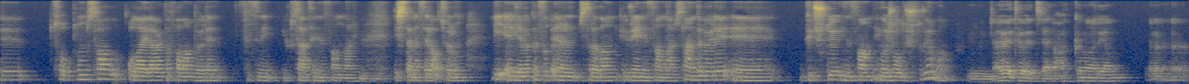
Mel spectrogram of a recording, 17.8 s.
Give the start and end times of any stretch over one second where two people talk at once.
none

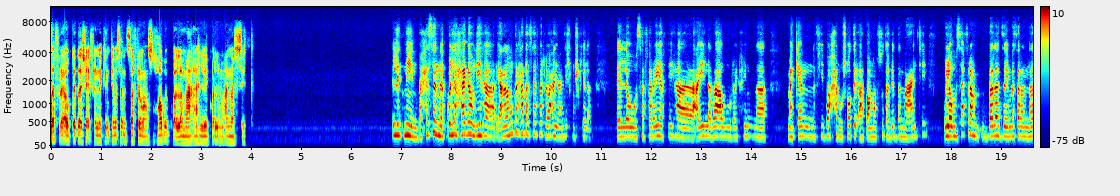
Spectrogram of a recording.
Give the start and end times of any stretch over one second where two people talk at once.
none

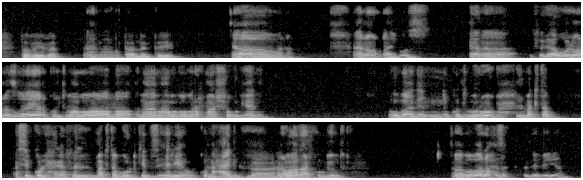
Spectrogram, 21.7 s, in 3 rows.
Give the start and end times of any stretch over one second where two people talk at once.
none

